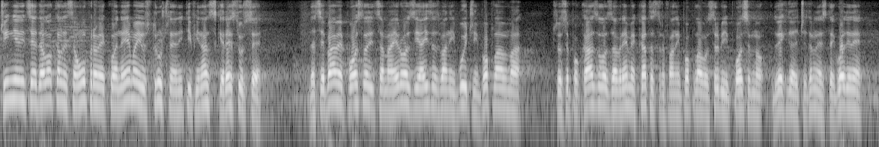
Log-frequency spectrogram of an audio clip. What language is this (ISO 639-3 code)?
srp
